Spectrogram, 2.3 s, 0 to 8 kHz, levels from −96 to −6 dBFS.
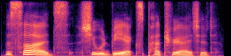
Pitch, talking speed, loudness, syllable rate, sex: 185 Hz, 130 wpm, -15 LUFS, 4.9 syllables/s, female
